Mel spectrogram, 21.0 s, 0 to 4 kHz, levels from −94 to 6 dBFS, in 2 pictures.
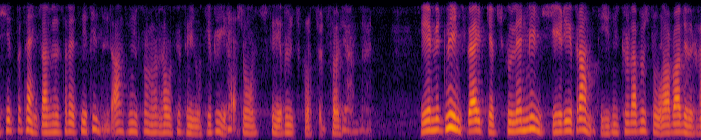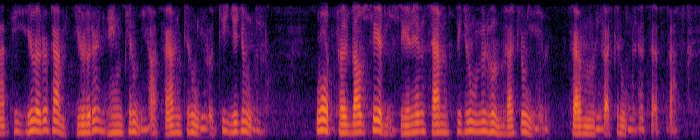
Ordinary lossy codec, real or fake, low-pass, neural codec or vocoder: Opus, 32 kbps; fake; 3.6 kHz; autoencoder, 22.05 kHz, a latent of 192 numbers a frame, VITS, trained on one speaker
